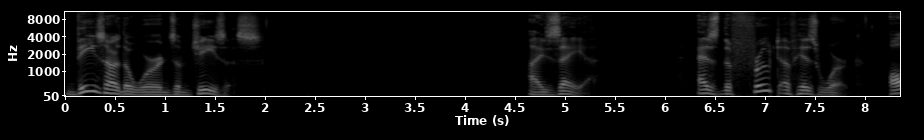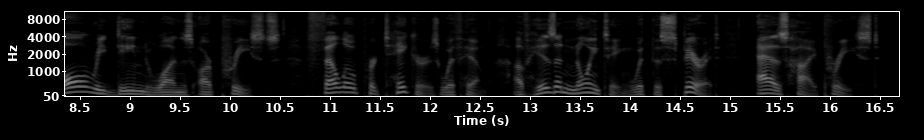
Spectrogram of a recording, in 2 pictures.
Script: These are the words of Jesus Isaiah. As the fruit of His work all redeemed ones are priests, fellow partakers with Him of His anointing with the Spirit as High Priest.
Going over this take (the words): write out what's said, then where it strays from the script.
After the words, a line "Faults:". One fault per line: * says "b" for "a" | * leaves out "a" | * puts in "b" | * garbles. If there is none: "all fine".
These are the words of Jesus Isaiah. As the fruit of His work all redeemed ones are priests, fellow partakers with Him of His anointing with the Spirit as High Priest.
Faults:
all fine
